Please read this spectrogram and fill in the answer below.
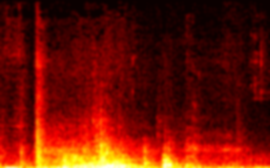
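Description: A kitchen drawer being pulled open, a low rumble with a few soft knocks.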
